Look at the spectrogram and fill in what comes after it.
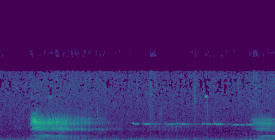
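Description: Sheep bleating: one drawn-out bleat about half a second in, then another starting near the end.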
